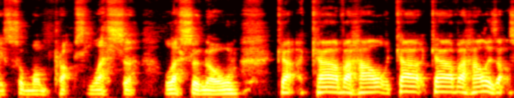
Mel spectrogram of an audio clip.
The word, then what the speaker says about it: Carvajal: be replaced by someone perhaps lesser lesser-known carvajal carver haley that's how you pronounce it um can be world-class but he's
